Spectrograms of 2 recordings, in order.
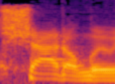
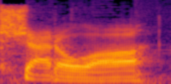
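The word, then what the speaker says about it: Shadaloo: hadouken not hadoken but hey they got shadowloo pronounced correctly yeah with the games they're more accurate they call it shadowloo instead of Shadow law so who's that bison's dialogue though with his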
